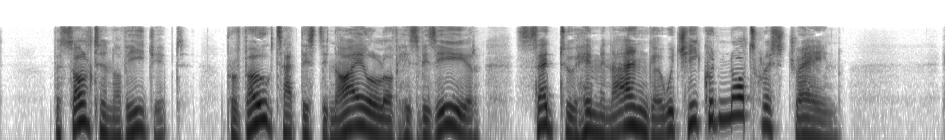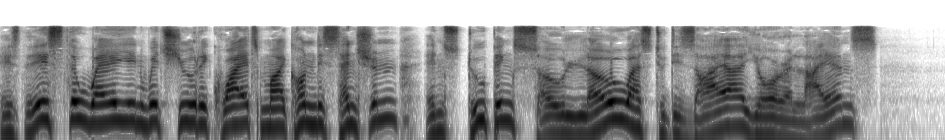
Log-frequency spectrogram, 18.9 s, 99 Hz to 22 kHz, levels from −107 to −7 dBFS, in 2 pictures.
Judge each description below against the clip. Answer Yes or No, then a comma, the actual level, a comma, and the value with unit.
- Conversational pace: No, slow, 125 wpm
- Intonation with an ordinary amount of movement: No, wide, 7.6 semitones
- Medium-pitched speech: Yes, medium, 150 Hz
